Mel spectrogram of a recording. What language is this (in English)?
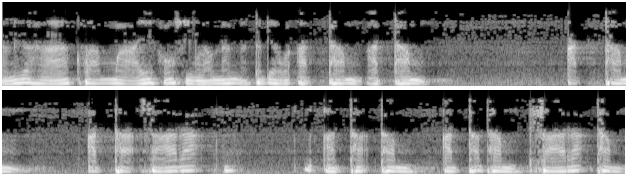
Thai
